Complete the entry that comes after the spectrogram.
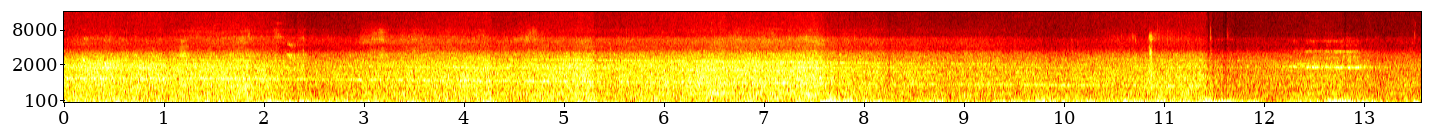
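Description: A train running out of sight, with a steady rumble and a high whine that slowly falls in pitch over about ten seconds.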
